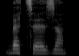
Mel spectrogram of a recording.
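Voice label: "betzesa", female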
